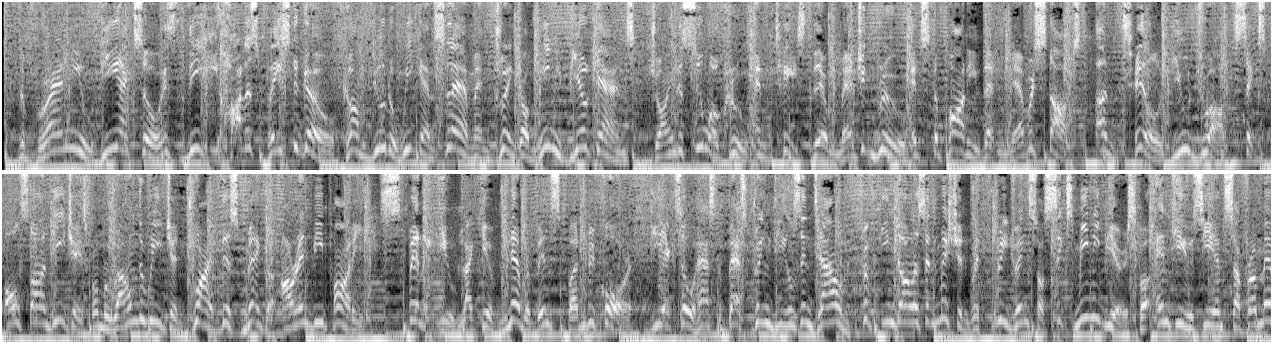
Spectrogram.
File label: Asian English; DXO-Weekend Slam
